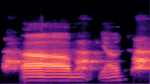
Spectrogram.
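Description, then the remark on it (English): CM Punk's dog, Larry, barks in a few drawn-out, tonal yelps, one long and two shorter, loud and clear with brief pauses between them. “It's CM Punk's dog made his debut on the pay per view as well.”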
